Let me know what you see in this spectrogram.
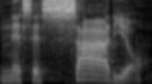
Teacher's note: en español la sílaba tónica es necesario, ¿verdad? La énfasis va en esa A.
